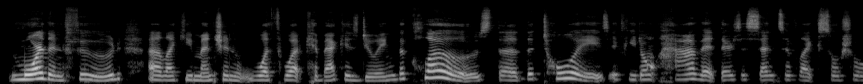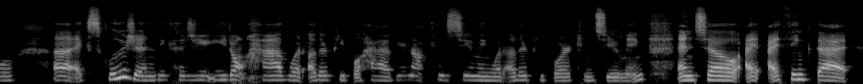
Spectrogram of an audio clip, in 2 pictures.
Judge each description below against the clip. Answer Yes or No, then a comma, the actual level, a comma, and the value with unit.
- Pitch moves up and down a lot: No, average, 2.8 semitones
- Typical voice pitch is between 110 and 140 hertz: No, high, 205 Hz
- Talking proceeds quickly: No, average, 185 wpm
